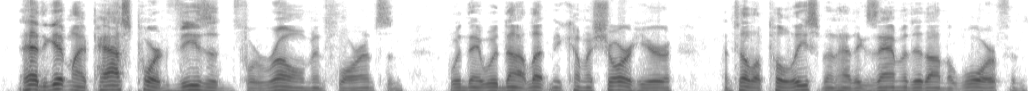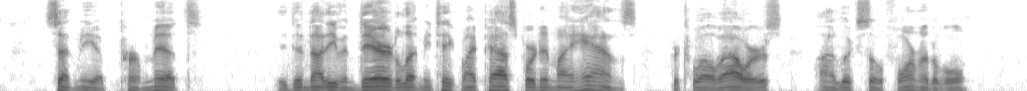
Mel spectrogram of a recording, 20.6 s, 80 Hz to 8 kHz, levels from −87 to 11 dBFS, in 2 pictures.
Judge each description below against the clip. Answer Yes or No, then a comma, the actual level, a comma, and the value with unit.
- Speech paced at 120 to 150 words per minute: No, average, 165 wpm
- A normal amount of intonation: Yes, average, 3.0 semitones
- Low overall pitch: Yes, low, 105 Hz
